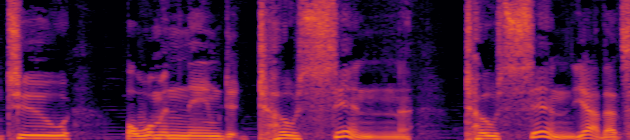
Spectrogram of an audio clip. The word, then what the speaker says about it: Tosin: She said, if you ever say my name on the show, it's pronounced Tosin. It's Yoruba, Nigerian. I'm not assuming you'll butcher it, but somehow people will repeat it back as Toastin, really, to my 37-year-old face.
